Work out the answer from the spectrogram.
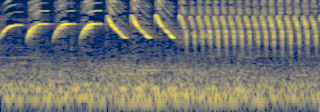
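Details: Canary singing, used to encourage idle canaries to sing: a few swooping whistled notes, then descending sweeps, ending in a fast, dense, buzzy trill of high repeated notes.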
